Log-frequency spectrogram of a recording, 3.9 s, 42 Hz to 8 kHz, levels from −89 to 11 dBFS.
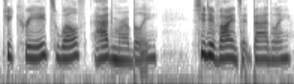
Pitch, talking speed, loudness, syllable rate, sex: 215 Hz, 120 wpm, -18 LUFS, 4.6 syllables/s, female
